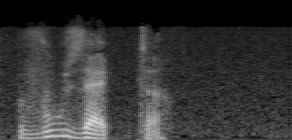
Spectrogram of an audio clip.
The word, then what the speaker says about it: vous êtes: So this is the first, just to notice the sound, and after that you should do the liaison. So this small link between the S and the E, so you get vous êtes.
